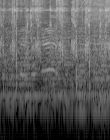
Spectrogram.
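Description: Outdoor traditional folk music from a street dance group: a guitar with a held, gliding melody line over it and scattered sharp clacks, with crowd voices underneath.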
